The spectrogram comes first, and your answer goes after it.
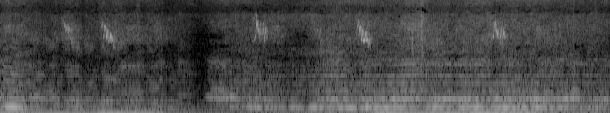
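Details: Honey bee workers streaming in and out of a feral colony: a droning buzz that dips briefly near two seconds, then swells back to a steady layered hum, with scattered short high chirps.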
